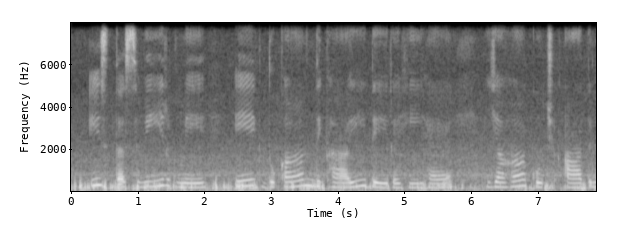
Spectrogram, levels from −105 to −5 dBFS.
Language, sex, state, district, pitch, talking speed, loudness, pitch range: Hindi, female, Haryana, Charkhi Dadri, 215 Hz, 90 wpm, -20 LUFS, 200-245 Hz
